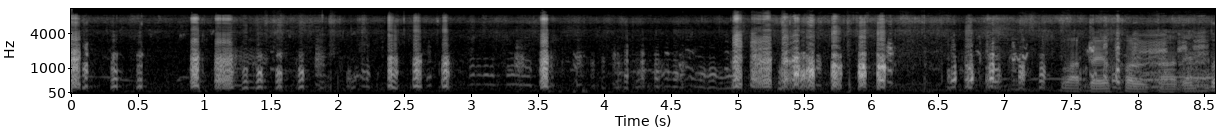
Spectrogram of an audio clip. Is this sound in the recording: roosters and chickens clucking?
yes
